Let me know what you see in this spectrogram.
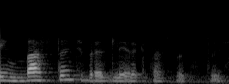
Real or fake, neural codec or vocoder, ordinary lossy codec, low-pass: real; none; MP3, 32 kbps; 3.6 kHz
